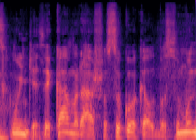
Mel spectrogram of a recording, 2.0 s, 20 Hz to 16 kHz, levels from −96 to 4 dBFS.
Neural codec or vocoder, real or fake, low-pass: vocoder, 44.1 kHz, 128 mel bands every 512 samples, BigVGAN v2; fake; 14.4 kHz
